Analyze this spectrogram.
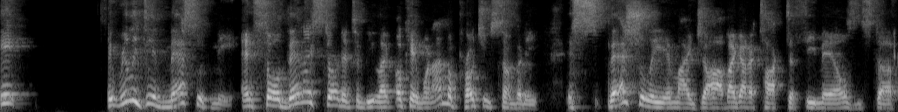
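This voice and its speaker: Against a quiet background, a man speaks fairly quickly at a fairly high pitch, somewhat breathy. His tone is animated, with very wide pitch swings. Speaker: actor and talk show host. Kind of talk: casual chat. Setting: live video stream.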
